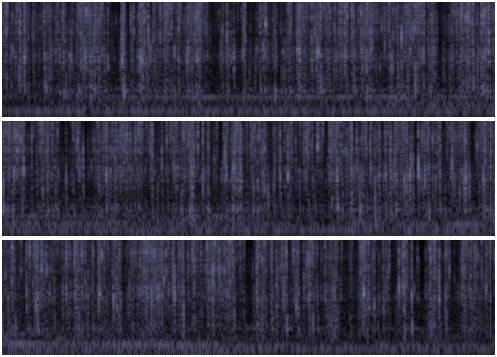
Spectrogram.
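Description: Long nails scratch over a hard peppermint candy tree wrapped in cellophane, making a dense, continuous crinkle of bright, crackly scratching. The plastic rustles and crackles in quick, overlapping bursts throughout, mostly in the high range with very little low end.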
